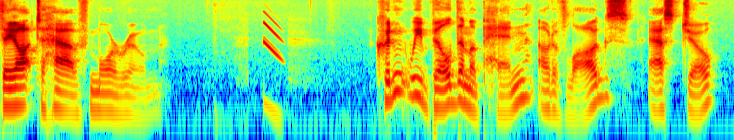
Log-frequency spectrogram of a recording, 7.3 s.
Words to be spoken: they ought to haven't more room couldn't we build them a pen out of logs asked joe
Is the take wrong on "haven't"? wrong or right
wrong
